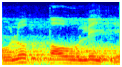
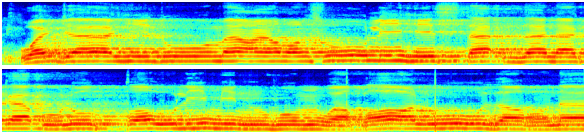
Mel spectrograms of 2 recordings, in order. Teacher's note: u-nya nggak panjang, lu-nya juga nggak panjang, jadi langsung ulut tauli ya.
